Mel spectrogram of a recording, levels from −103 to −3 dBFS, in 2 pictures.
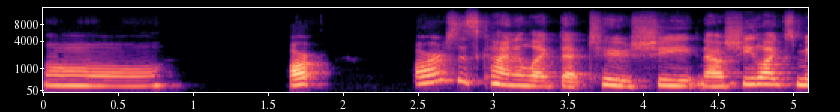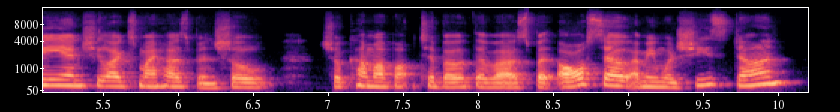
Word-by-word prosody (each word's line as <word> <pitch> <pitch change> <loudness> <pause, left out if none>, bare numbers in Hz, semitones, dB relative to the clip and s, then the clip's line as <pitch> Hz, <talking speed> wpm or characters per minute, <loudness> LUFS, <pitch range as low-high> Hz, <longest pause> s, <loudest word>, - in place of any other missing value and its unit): Aw, 205 -2 -3 0.8
our - - +6 0.6
ours 345 +9 +2
is 360 -1 -5
kinda 245 -9 +3
like 195 -1 +1
that 180 -3 +2
too. 225 -5 -1
She 205 +2 -2
now 190 -1 +4
she 260 +6 -2
likes 255 -1 +3
me 225 -2 +1
and 215 -1 0
she 205 - -8
likes 190 -1 -1
my 185 -3 0
husband. 180 -6 -3
She'll 160 +1 -4 0.3
she'll 175 - -6
come 195 -1 -2
up 175 0 +1
o 175 - -3
to 180 - -5
both 170 0 -2
of 160 - -3
us, - - +1
but - - -2
also, 220 +2 +4
I - - 0
mean, 175 -1 -3
when 160 -2 -4
she's 235 +10 -6
done, 255 +8 +1
205 Hz, 200 wpm, -23 LUFS, 180-235 Hz, 0.8 s, our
